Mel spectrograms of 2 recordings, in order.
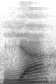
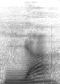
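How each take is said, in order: No difference in how they are said.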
